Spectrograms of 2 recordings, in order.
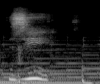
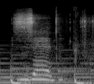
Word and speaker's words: Z: of letter c so in usa it is pronounced as z while in uk it is pronounced as zed zen it is because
